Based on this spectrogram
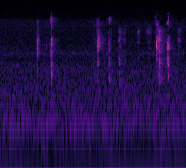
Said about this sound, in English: Okay. I'm typing in XXX in the search.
